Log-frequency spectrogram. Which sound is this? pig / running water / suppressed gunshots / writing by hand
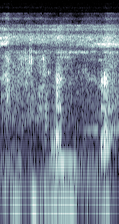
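pig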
